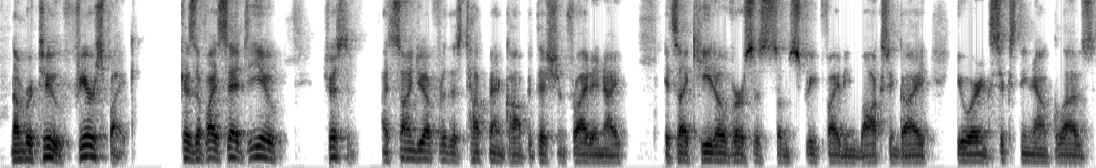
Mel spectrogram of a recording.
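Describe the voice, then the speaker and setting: Against a quiet background, a man talks with lively intonation and an animated tone. His pitch is very deep and low. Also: moderate pace. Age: 60s. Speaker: self-defense coach. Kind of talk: casual interview.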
